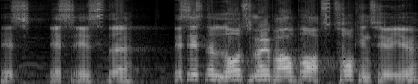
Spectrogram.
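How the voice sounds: A man uses a robotic, put-on character voice at a fairly high pitch. He speaks at a fairly slow pace over faint music in the background.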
